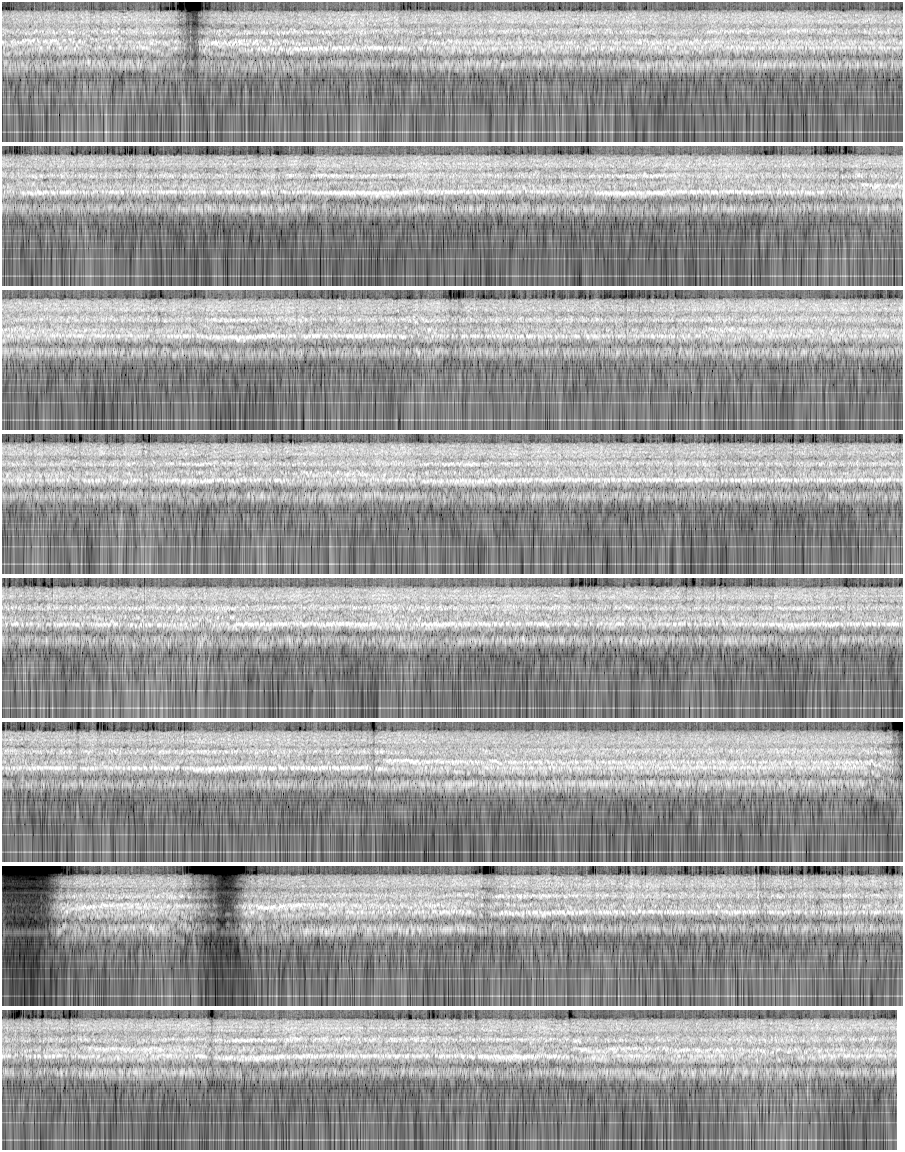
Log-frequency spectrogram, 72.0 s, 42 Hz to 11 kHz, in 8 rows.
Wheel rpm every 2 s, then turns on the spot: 160, 170, 220, 220, 230, 230, 220, 230, 230, 230, 230, 230, 230, 230, 230, 220, 230, 230, 230, 220, 230, 230, 230, 230, 220, 210, 200, 110, 130, 210, 230, 230, 220, 230, 220, 220.
none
